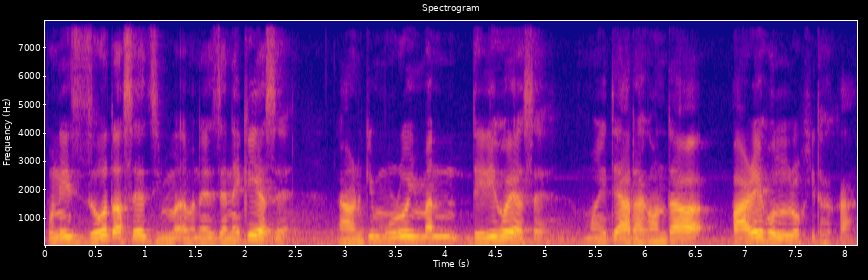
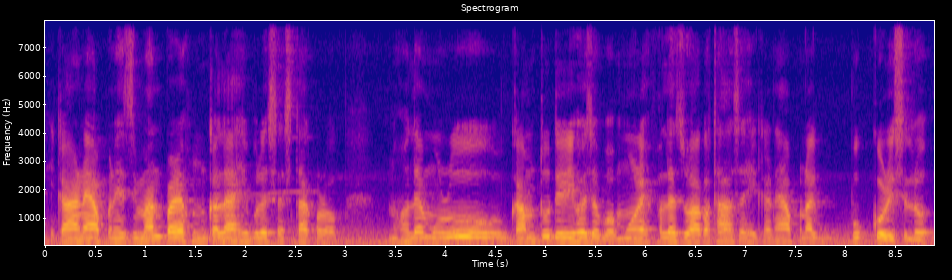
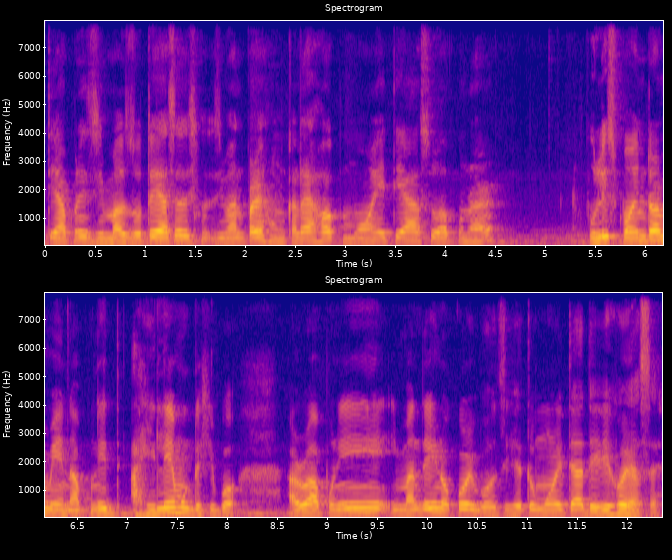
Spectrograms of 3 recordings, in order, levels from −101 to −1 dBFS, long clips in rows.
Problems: none marked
